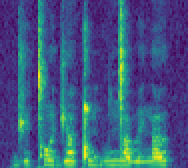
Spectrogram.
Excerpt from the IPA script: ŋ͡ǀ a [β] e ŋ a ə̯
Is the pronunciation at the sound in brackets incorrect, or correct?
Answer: correct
